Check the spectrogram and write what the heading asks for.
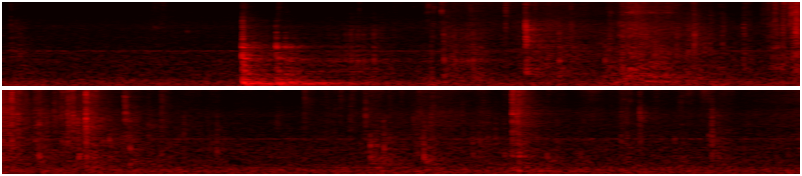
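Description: A water bottle set down on a desk with a single thump about a second in, then faint rustling and small clicks of a hand rummaging through a backpack.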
